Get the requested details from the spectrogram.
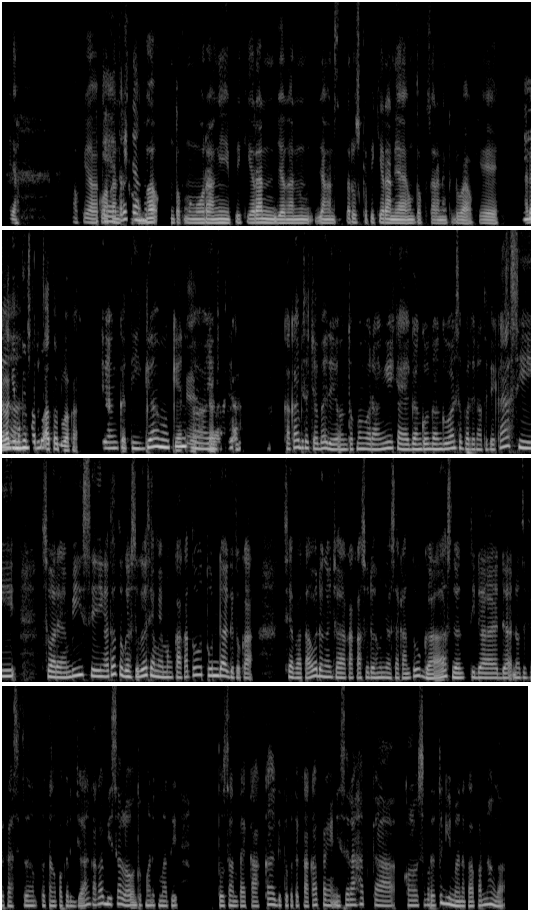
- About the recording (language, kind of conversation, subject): Indonesian, advice, Bagaimana cara menciptakan suasana santai saat ingin menikmati hiburan?
- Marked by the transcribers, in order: tapping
